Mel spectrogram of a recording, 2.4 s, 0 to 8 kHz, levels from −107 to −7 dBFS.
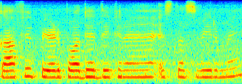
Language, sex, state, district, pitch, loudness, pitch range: Hindi, female, Uttar Pradesh, Varanasi, 250 Hz, -24 LUFS, 245-255 Hz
